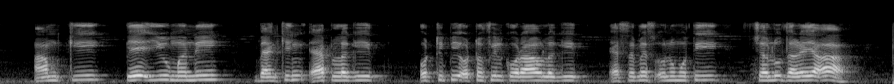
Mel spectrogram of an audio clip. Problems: none marked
